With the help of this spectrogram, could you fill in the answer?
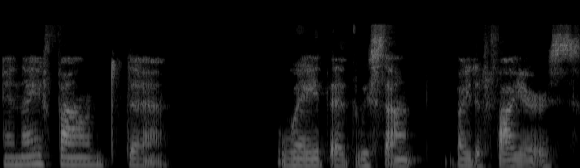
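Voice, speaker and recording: A woman with a Polish accent and ordinary pitch variation. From Poland, Silesia. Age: 40s. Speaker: PhD candidate and meditation teacher. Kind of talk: academic presentation. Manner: halting, many fillers.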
